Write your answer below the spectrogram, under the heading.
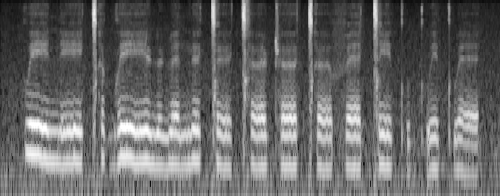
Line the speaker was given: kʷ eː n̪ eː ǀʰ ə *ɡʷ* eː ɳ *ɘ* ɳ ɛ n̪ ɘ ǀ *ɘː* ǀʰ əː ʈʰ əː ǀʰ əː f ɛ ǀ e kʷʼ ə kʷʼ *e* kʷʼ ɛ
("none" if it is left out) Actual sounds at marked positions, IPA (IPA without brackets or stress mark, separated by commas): ɡʷ, e, ɘː, e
